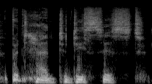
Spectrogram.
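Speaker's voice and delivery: plain reading voice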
